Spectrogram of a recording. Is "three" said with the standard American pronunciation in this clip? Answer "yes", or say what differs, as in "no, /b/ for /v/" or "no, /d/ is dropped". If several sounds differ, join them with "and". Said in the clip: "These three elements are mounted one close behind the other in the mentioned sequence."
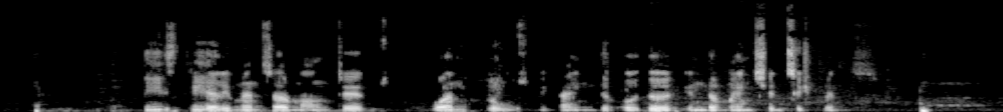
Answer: no, /t/ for /θ/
